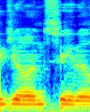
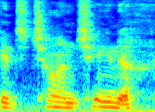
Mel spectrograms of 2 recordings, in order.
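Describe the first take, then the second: First: Said in the usual way. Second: "John Cena" said as "Jont Shina", with a hissed "sh" in "Cena"; Santino-style mispronunciation. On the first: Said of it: "I don't say him right". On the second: Retold or imitated. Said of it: "mispronounce everyone's names".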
